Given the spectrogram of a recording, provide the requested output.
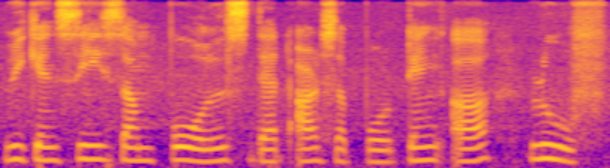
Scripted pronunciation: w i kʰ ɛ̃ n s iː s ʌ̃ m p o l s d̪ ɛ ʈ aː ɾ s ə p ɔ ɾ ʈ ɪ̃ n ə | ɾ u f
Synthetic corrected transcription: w i k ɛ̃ n s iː s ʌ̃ m p o l s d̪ ɛ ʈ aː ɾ s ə p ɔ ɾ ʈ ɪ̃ ŋ ə | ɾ u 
